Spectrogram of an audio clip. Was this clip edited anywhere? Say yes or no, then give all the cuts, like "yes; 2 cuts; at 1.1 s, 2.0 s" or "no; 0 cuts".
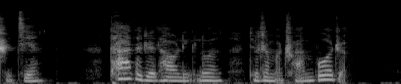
yes; 1 cut; at 1.0 s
